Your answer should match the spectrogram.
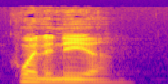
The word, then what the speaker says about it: koinonia: Koinonia is the English transliteration of the Greek word, which is pronounced, by the way, koinonia, hence a transliteration.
